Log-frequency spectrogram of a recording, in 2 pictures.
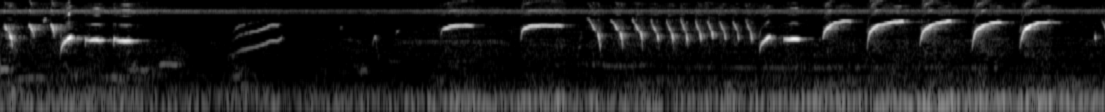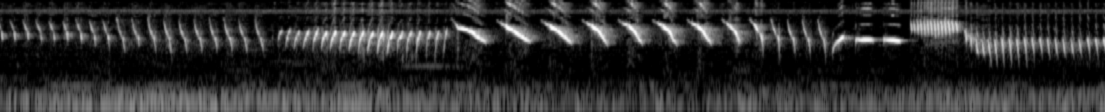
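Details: Canary master song for tutoring young canaries and prompting silent ones: long sequence of fast rolling trills, repeated downward sweeps and a buzzy passage, over a steady high hiss and low hum.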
